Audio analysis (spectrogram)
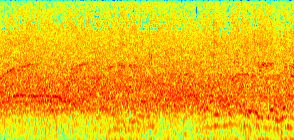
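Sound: crowd clapping sound effect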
